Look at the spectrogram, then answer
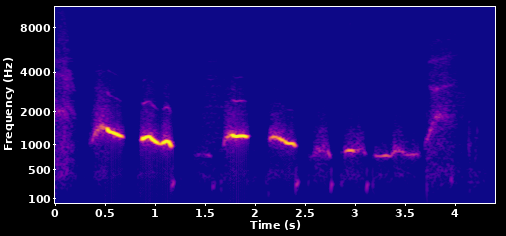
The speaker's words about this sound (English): You know that was whistling. You know that. I was whistling.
